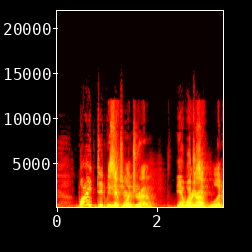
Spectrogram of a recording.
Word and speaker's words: Woodrow: It's It's Wood Row. You're right. Um, nobody's named that anymore. But I do think that's probably like a regional pronunciation thing.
